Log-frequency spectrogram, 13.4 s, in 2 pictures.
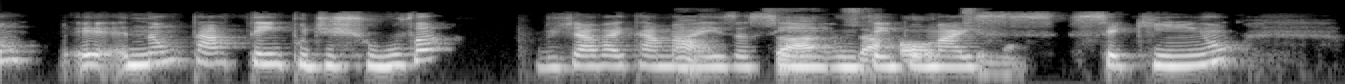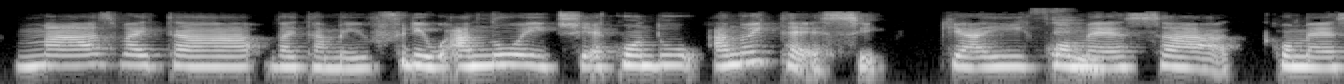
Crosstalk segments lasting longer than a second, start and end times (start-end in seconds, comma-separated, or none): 3.4-5.1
